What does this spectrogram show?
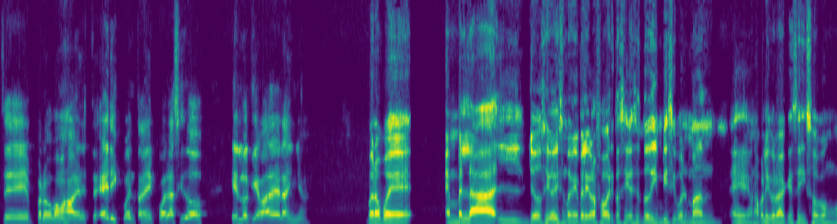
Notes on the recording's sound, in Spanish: Grabación de nuestro panel en el PRCC Sessions del mes de junio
